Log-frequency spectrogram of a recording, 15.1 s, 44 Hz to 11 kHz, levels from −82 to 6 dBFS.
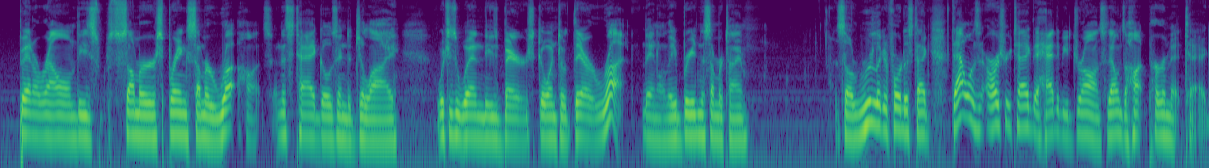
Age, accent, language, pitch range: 20-39, American, English, 120-150 Hz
